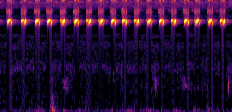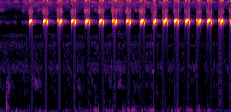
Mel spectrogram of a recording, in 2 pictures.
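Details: Cricket used as a training song for competition birds. A steady train of shrill, high chirps runs about four per second, breaks off for half a second midway, then resumes unchanged. Faint clicks underneath.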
